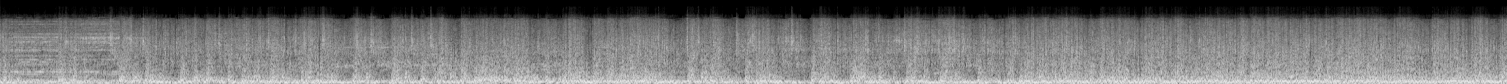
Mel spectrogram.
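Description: Aerial fireworks going off in a loud, continuous rapid barrage of bursts and bangs. A song's music fades under it about a second in.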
